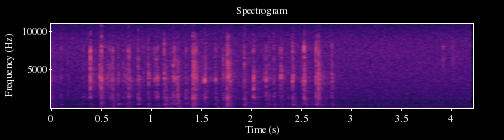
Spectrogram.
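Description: Typing on a computer keyboard: a quick run of keystrokes lasting about two and a half seconds, then it stops.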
